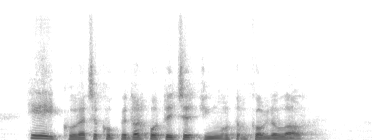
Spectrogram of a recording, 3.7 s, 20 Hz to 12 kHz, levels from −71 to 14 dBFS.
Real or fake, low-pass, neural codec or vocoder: fake; 10.8 kHz; codec, 16 kHz in and 24 kHz out, 0.6 kbps, FocalCodec, streaming, 2048 codes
